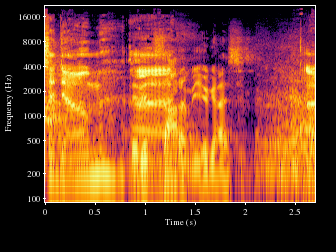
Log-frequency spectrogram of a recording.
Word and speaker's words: Sodom: It's pronounced Sodom.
